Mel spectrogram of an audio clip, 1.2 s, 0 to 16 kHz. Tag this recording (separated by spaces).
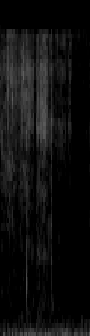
1 one lizard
